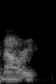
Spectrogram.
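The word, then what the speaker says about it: Māori: Maori people, I'm sorry if I'm pronouncing Maori. – Maori. Thank you.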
